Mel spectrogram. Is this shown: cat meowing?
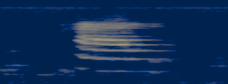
yes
